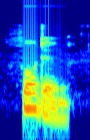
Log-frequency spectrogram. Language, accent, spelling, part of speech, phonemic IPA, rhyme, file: English, Southern England, foredoom, noun / verb, /ˈfɔːduːm/, -uːm, LL-Q1860 (eng)-foredoom.wav
- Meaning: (noun) A doom that is predicted; destiny; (verb) To predestine to a doom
